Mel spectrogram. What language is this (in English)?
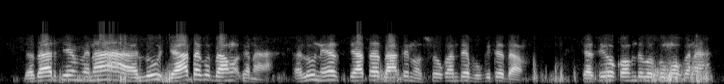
Santali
